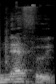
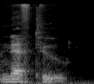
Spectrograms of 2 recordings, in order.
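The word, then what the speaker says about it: Naphtuhim: The Nephu. The T is silent here, folks. It's not Nephtu. Okay? It's Nephu Heights.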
